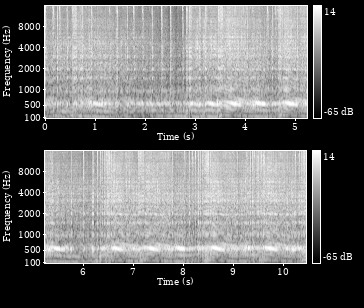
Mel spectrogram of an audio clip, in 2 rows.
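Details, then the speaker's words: 1985/86 Suzuki LT250R two-stroke quad, early non-power-valve model, exhaust needing repacking: fires and revs in uneven surges, barely idling and wanting to die, died when choke was taken off; likely needs carb clean and fresh fuel. "trying to idle there we go idling a little bit sounds like it wants to die yep there she goes"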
